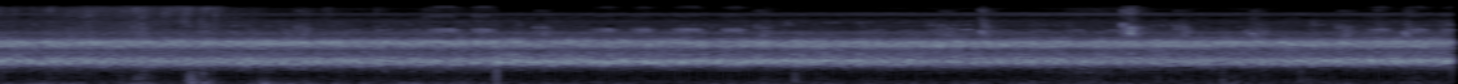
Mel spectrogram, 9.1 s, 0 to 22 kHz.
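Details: A frog chorus outside a house during rice sowing, 2021: constant massed calling, a steady bright buzz with no gaps, with a few faint ticks and knocks over the top.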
